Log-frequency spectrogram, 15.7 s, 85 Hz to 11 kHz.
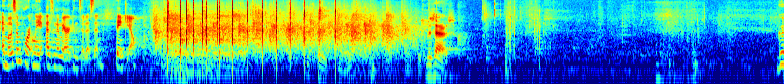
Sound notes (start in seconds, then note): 8.5 applause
